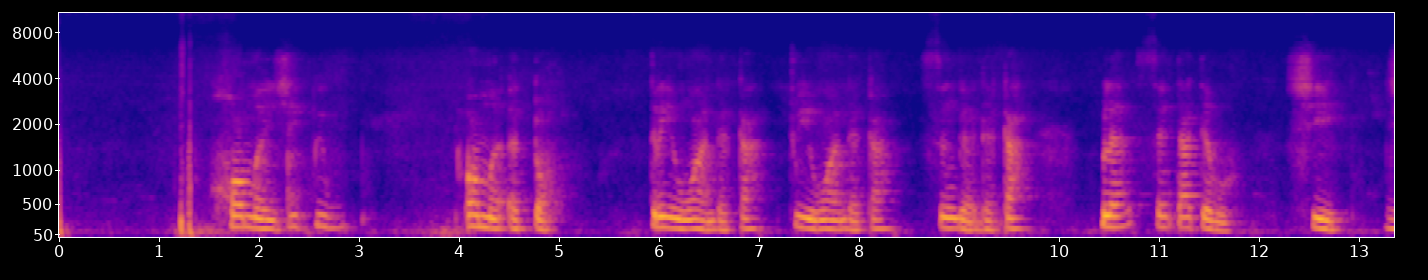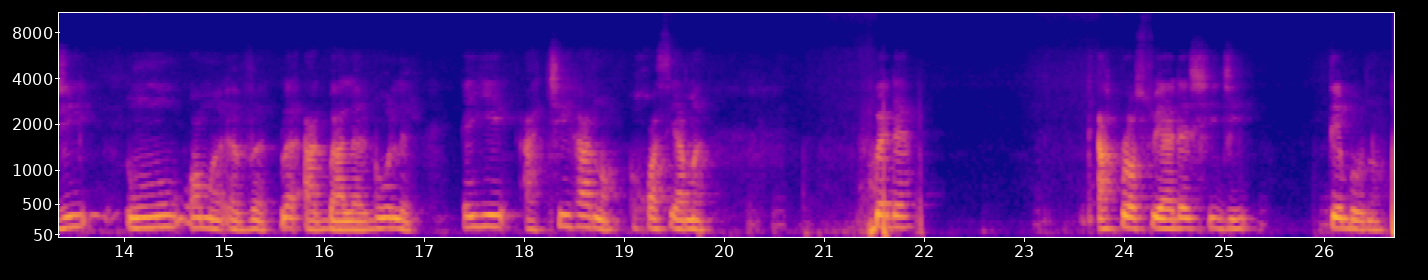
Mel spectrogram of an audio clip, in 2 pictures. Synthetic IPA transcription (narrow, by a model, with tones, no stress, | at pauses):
xɔ˦mə̃˨zi˦k͡pi˦ | wɔ˦mə̃˨ʔə˨t̪ɔ˨ | t̪ɾi˦i˨wɔ̃˦ã˨ɖə˨ka˦ | t͡ʃu˦ji˨wɔ̃˦ã˨ɖə˨ka˦ | sĩ˦ŋɡə˨ɖə˨ka˦ | k͡plə˦sɛ̃˦nt̪a˦t̪e˨bo˨ | ʃi˨ | d͡ʑi˦ŋũ˦wa˦mə̃˨ʔe˨və˨k͡plə˦ʔa˨ɡ͡ba˨lə˨ɖə˦wo˦lə˨ | e˦je˦a˨t͡ɕi˦ɦa˦nɔ̃˨ɛ˨xa˦˨si˦a˨mə̃˨ | k͡pe˦ɖə˦ | a˨k͡plɔ˦su˦˨a˨ɖə˦ʃi˦˨d͡ʑi˦ | t̪e˦bo˨nɔ̃˨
